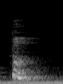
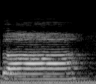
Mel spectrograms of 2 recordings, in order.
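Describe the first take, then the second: First: The b sound is clipped with no vowel. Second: The b sound is followed by an uh vowel. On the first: The speaker calls it right. "we would say boo, ed. Really clip it off" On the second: The speaker calls it wrong. "Instead of saying ba"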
